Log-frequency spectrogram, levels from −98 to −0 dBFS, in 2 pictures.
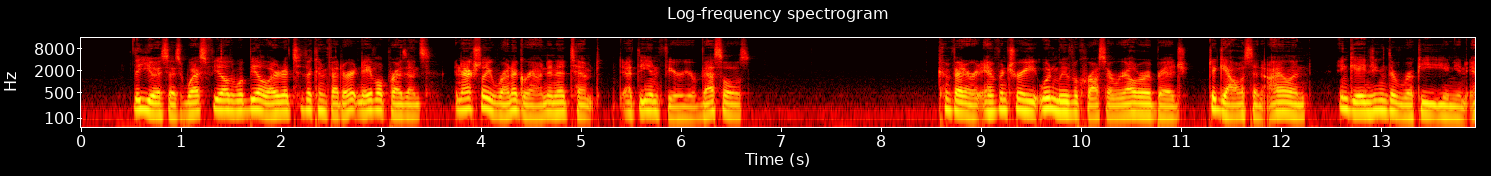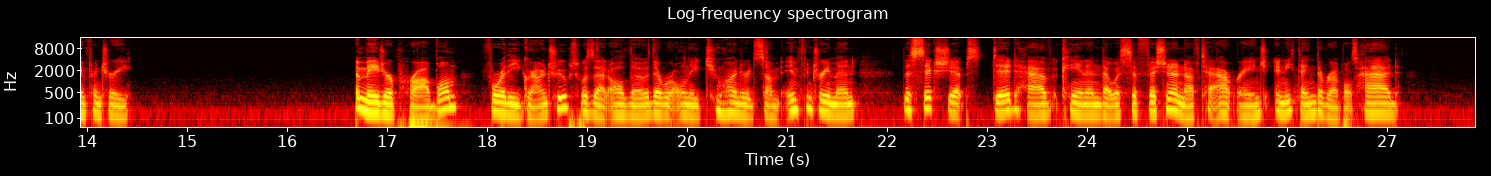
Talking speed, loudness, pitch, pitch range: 150 wpm, -31 LUFS, 130 Hz, 125-145 Hz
